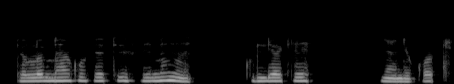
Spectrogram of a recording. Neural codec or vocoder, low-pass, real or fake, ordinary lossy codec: codec, 16 kHz, 4 kbps, FreqCodec, larger model; 3.6 kHz; fake; none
